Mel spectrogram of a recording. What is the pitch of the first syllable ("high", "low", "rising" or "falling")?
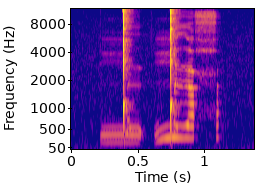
low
